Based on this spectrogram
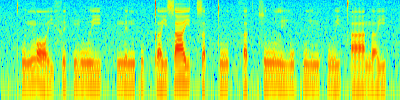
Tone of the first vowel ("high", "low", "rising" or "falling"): rising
